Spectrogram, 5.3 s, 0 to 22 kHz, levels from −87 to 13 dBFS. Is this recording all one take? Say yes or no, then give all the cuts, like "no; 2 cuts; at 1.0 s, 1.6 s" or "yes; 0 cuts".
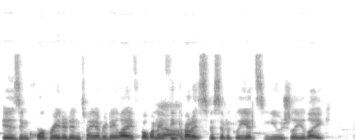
yes; 0 cuts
